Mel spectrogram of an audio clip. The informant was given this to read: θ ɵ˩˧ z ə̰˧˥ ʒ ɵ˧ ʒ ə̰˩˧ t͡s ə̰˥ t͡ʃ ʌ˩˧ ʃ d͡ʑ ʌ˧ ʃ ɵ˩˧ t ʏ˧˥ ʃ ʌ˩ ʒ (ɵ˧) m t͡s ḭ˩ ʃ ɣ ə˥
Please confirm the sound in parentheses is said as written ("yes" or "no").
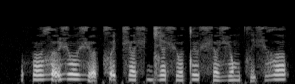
no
